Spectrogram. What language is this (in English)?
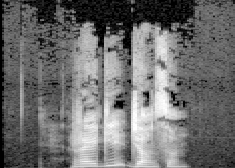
Italian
